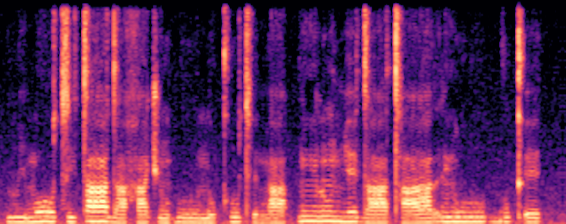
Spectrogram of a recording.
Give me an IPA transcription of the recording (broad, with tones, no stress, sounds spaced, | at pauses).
β i˨ m oː˦ t͡s i˨ t aː˦ d a˨ h a˨ t͡ʃ ũ˨ ɓ uː˨ n u˨˦ kʰ u˦ tʰ ɪ˨ ŋ a˦ | ɾ ĩ˦ l ũ˦ ɲ e˦ d aː˨ tʰ aː˨˦ r ĩ˦ w uː˦ ɡ͡b u˦ kʼ e˦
